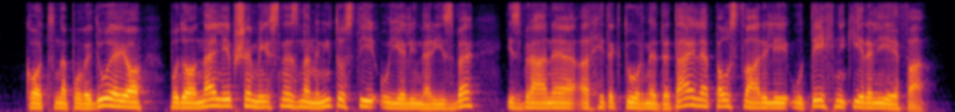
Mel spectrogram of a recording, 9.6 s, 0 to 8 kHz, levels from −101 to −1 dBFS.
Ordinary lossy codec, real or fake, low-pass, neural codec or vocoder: none; fake; 7.2 kHz; codec, 16 kHz, 2 kbps, FunCodec, trained on Chinese and English, 25 frames a second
